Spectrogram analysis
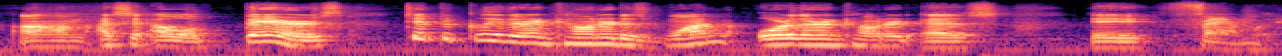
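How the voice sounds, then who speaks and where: A man's voice: medium pitch, lively intonation, moderate pace, sharp tone. A man hosting an informal, unscripted explainer, thinking aloud in a rambling, hesitant way. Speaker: YouTube host giving game lore advice.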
